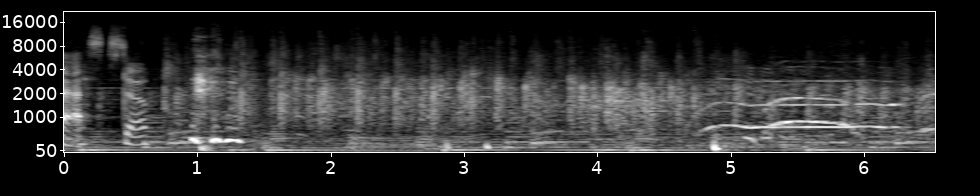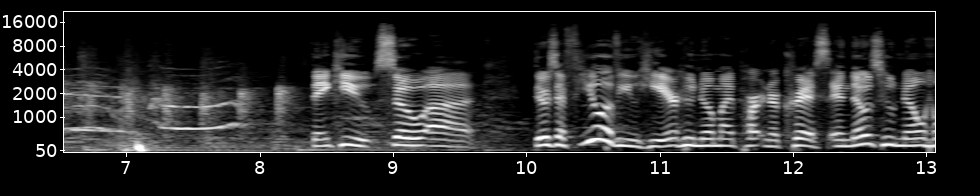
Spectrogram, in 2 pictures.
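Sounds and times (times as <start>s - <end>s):
speech: 0.5s - 1.7s, 8.4s - 13.0s
audience applause and cheering: 0.6s - 9.2s
laughter: 0.9s - 2.3s.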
